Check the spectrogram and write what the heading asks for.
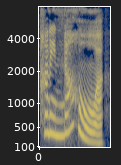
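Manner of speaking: slow, high tender comfort; gentle, drawn-out reassurance; compassionate. A narrator's reading. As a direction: soothe a crying friend. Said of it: "Her voice changes from excited to compassionate".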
